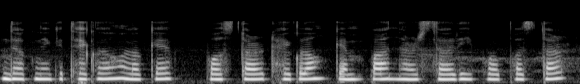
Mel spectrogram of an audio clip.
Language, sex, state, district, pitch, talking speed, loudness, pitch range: Karbi, female, Assam, Karbi Anglong, 245 Hz, 115 wpm, -13 LUFS, 240-255 Hz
